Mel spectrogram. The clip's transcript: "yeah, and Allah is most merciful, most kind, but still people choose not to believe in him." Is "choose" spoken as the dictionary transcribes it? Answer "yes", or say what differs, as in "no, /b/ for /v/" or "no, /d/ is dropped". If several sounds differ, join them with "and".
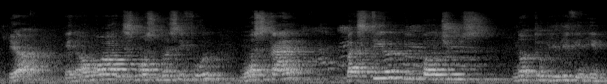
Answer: no, /s/ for /z/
